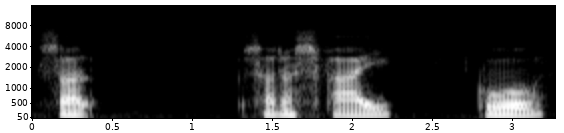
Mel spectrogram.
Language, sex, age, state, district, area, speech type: Nepali, male, 18-30, West Bengal, Darjeeling, rural, spontaneous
